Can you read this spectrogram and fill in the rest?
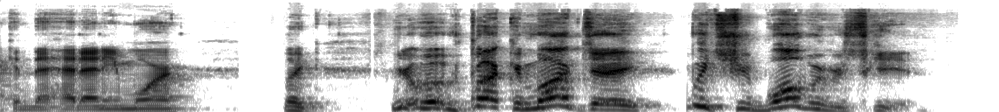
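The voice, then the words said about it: Grumpy middle-aged American man voice. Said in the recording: “vaguely middle-aged, red-faced American man accent”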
